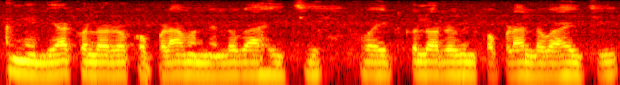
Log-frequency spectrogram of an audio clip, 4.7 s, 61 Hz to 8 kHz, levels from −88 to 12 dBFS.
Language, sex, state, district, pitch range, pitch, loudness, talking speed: Odia, male, Odisha, Sambalpur, 110-115 Hz, 115 Hz, -17 LUFS, 195 wpm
